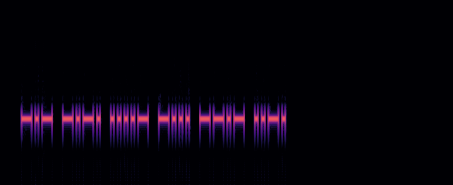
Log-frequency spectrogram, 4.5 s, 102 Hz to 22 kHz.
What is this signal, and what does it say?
Morse code, heard as a keyed tone, about 36 wpm, 700 Hz. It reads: KC4BQF
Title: USA Call Signs - 6 Characters - Repeated 3x - 35wpm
